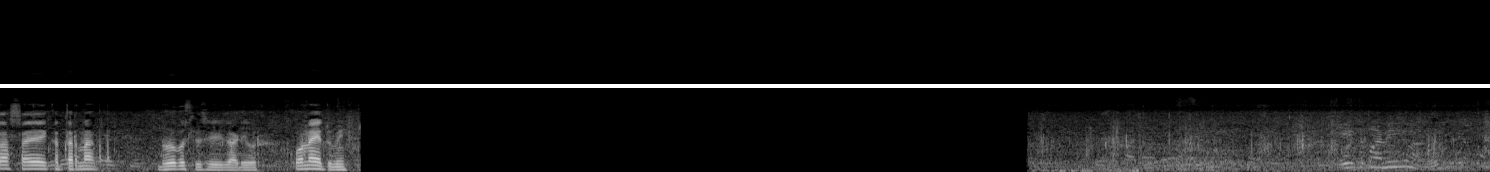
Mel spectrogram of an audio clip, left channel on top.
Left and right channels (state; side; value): silent; left; 58 dB below the other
